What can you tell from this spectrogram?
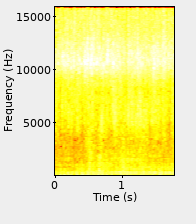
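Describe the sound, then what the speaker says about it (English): Water gushes steadily from a tap fed by an improvised hot water heater, a constant close hiss with no pauses. "the water will keep going for another 30 seconds"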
